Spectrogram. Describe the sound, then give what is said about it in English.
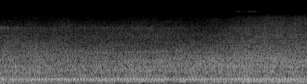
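Car rolling through a small town, heard as a steady, even road and engine rumble that holds constant throughout, with no voices. “Later, the car rolls through the intersection of a small town. Lucas parks at a curb.”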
